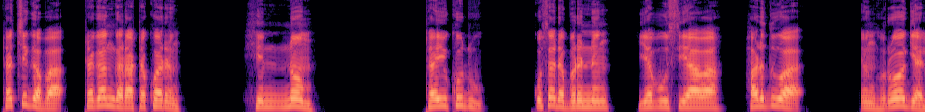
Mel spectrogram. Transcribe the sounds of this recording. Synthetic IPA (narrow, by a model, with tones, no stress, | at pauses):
ta˦t͡ʃi˦ɡɐ˨ba˦ta˦ɡɐ˦ŋɡɐ˨ɾaː˦ta˦kʷɐ˦ɽɪ˨ŋ | hɪ˦nːɔ˦˨m | ta˦ji˦kʷʊ˦du˨ | kʷʊ˦sa˦da˨bɪ˦rnɪ˦ŋ | jaː˦buː˦sɪ˦jaː˦waː˦ | ha˦rzʊ˦waː˨ | ʔɪ˨ŋɾoː˦ɡʲɛ˨l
